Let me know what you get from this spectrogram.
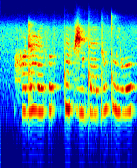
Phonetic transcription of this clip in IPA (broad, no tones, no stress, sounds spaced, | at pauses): h ɔ ɖ ɐ ɭ ɛː θ o θ tː ɛ̃ θ ʒ õ t ɛː d u tʷ ɐ j o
